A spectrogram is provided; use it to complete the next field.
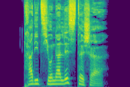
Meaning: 1. comparative degree of traditionalistisch 2. inflection of traditionalistisch: strong/mixed nominative masculine singular
- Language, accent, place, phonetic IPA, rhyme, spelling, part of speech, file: German, Germany, Berlin, [tʁadit͡si̯onaˈlɪstɪʃɐ], -ɪstɪʃɐ, traditionalistischer, adjective, De-traditionalistischer.ogg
